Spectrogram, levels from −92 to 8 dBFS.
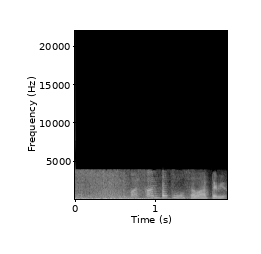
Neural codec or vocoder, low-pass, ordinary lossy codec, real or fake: codec, 16 kHz, 0.5 kbps, X-Codec, HuBERT features, trained on general audio; 7.2 kHz; AAC, 16 kbps; fake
